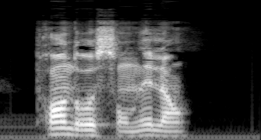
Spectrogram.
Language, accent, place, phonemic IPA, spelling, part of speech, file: French, France, Lyon, /pʁɑ̃.dʁə sɔ̃.n‿e.lɑ̃/, prendre son élan, verb, LL-Q150 (fra)-prendre son élan.wav
- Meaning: to take a run-up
